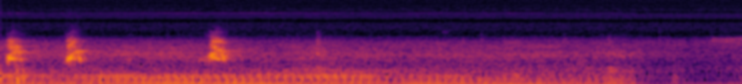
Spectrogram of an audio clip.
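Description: Air hisses steadily through a hose into a tyre.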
